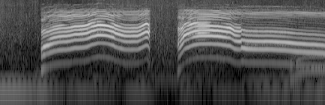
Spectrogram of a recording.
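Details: Cats fighting: two long, harmonically rich yowls about two seconds each, the first rising and sagging, the second sliding downward after a short gap as another lower voice joins, over a steady low hum.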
